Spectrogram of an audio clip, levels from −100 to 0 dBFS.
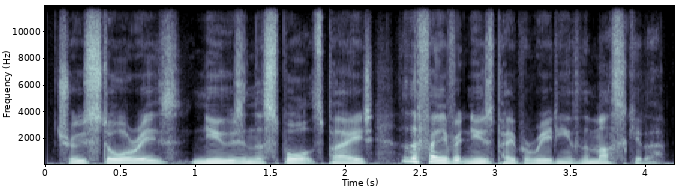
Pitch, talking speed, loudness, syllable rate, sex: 140 Hz, 215 wpm, -16 LUFS, 6.7 syllables/s, male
